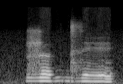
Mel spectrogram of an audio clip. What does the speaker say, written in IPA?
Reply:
ʐ ə ɡ d͡z e

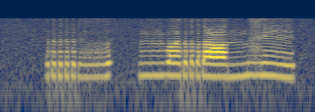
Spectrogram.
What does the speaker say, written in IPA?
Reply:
r ə̤ | ŋ ʌ r ɑ n z ɪ

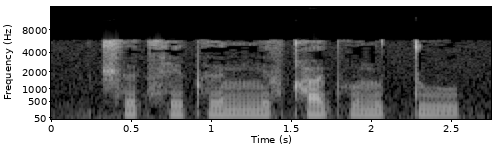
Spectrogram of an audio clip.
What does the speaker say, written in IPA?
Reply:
t͡ʃʰ ɘ t͡sʰ e pʰ ɘ nː e f qʰ y pʰ u n u tː u

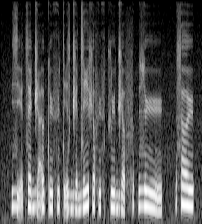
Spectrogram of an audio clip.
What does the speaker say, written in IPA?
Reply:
zʲ ḛ t͡s e d͡ʒ æ̰ l t y f y t ḭ z d͡ʒ ɪ d͡z i ʃ ə f y f t͡ʃ y d͡ʒ ə f | z y | s ə y̯

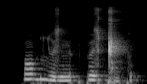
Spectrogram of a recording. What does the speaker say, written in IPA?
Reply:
ɔ˦ ɡ ʎ ʉ˨ z n̪ ʏ˨ k p ʏ˦ z ɡ͡ǁ ɵ˦ k

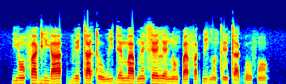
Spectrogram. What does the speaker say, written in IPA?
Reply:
j ɔ̃˧ f a˦ ɡ i˦˨ j a˨˦ | b e˧ t a˧ t o˨ w i˧ d ɛ˦ m a˧ b ɛ̃˦ s ɛ˦ l ɛ˧ n ɔ̃˧ k͡p a˧ f a˦ k͡p i˦˨ d ɔ̃˨ t ɛ̃˧ t a˧ k͡p o˧ f ɔ̃˧

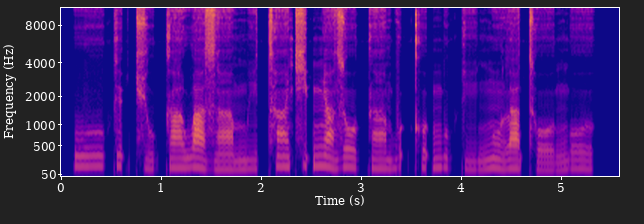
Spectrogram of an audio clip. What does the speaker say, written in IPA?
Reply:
w u˦ k ɪ˦ ʔ t͡ɕ u˨ k ä˦ w ä˦˨ z ã˨ m i˨ tʰ ã˦ t͡ɕ ɪ˦ ʔ ɲ ã˦˨ z o˦˨ ʊ̯ k ã˦ b ʊ˦ ʔ kʰ ʊ˦ ʔ m u˦˨ k i˨ ŋ ũ˦˨ l ä˦˨ tʰ o˨ ʊ̯ ŋ o˦ ʊ̯

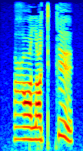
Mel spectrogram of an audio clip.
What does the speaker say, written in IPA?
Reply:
ɣ ɑ l ɑ tʲ k ɪ

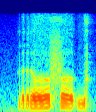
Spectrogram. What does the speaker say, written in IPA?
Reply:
r u f u ɡ

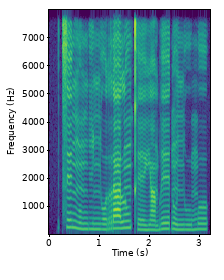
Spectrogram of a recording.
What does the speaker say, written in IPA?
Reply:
t͡s e˦ ŋ ũ˨ ŋ i˨ ɲ o˨ r a˦ l ũ˦ kʰ eː˨ j ã˨ b eː˦ ɗ ũ˨ ɲ uː˨ m ʊ˦

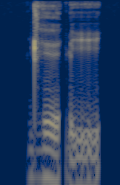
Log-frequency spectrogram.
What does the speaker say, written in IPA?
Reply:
ɖʱ ɪ | ɽ ḭ

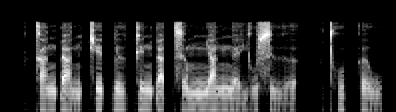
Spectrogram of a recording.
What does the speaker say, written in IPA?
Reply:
k a˧˥ n ɗ a˨˩˦ n c e˦˥ p̚ l ɨ˧˥ k e˧ ŋ ɗ a˨˩ t̚ s ə˧ m ɲ a˧ n ŋ ɛ˨˩˨ j u˧˥ s ɨ˨˩˨ ə̯ | t̪ʰ u˦˥ k̚ ʔ ə˨˩ w

